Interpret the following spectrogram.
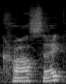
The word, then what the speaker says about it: CrowdSec: you want and you can find us at crosstak it's spelled c-r-o-w-d-s-e-c dot net and the product is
